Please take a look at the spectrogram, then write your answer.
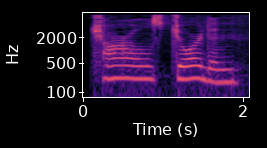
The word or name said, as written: Charles Jourdan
